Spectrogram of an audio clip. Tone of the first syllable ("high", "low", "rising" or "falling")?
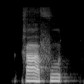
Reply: falling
